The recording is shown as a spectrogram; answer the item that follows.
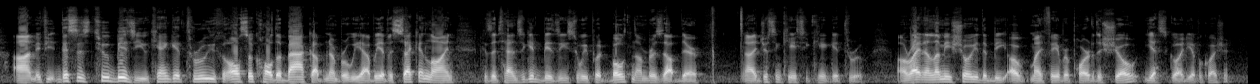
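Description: Upbeat in tone, a man races along at a very fast pace. His pitch is fairly low and his intonation lively. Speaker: TV auction host. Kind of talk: TV shopping auction pitch, selling rugs live on air. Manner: upbeat, salesy, friendly, pitching fluently with filler pauses. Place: studio. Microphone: lapel.

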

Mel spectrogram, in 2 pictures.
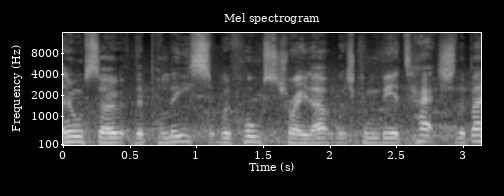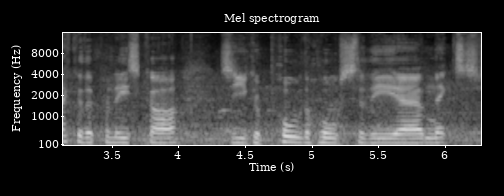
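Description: A man talks as noticeable background noise carries on behind him. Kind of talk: product demonstration to a child. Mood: friendly, upbeat. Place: hall. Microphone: phone near.

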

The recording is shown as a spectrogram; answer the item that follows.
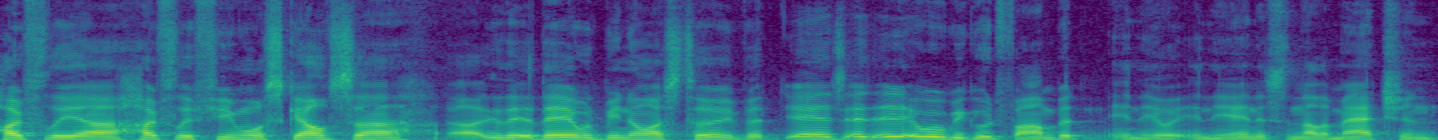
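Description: At a very fast pace with hardly any pauses, a man speaks with ordinary pitch variation. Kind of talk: interview answer.

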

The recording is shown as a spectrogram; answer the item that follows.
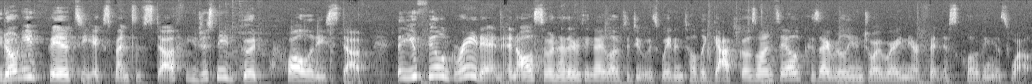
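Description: The speech moves at a very fast pace with hardly any pauses. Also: woman. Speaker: lifestyle vlogger. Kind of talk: tips video talk to camera. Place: studio.

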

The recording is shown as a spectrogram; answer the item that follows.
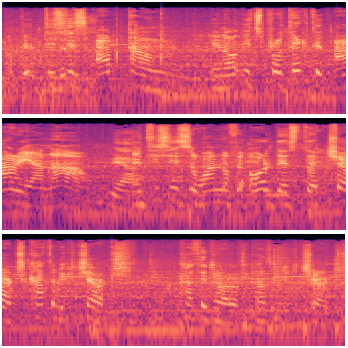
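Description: The sound is dry with no echo, and the voice moves at a moderate pace. Clear music plays in the background. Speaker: local tour guide. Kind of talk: guided tour commentary. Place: car. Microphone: camera far.

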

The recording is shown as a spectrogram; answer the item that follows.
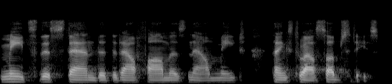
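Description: A man talks at a moderate pace, the sound dry with no echo and the background quiet. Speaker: panel moderator. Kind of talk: moderated panel discussion. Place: stage.

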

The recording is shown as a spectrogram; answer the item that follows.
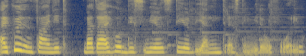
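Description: A woman in a Hungarian accent at a fairly quick pace, with music in the background. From Hungary. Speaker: digital artist. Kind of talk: painting process voice-over.

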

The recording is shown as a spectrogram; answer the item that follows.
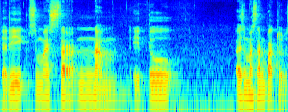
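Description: Light background noise hums under this recording. The man talks at a moderate pace. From East Java, Blitar; East Java, Indonesia. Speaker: dance teacher. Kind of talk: interview. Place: studio. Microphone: studio mic.

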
